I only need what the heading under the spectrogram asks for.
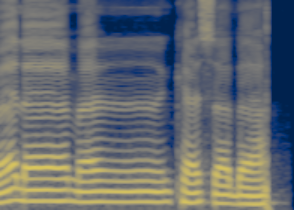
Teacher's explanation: panjangkan huruf la-nya sepanjang 2 harakat karena la di sini ada alif kecil yang datang setelahnya dan ia berada di atas huruf ya. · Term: mad tabi'i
